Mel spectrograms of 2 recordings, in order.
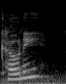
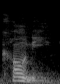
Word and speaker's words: Kony: hands of a man named Joseph, is it Kony? It is not Kony.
